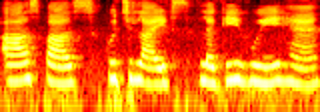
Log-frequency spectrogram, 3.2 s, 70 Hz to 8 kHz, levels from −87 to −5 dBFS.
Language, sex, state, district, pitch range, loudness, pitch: Hindi, female, Punjab, Pathankot, 240-275 Hz, -14 LUFS, 260 Hz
